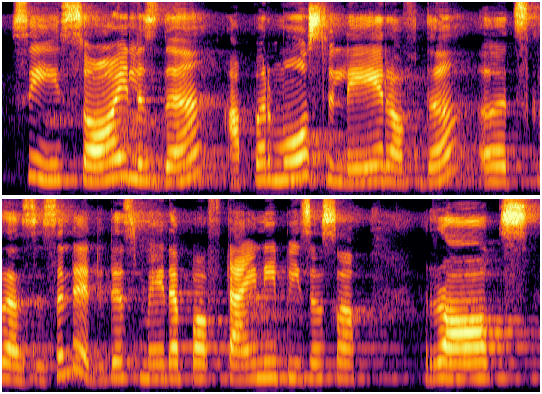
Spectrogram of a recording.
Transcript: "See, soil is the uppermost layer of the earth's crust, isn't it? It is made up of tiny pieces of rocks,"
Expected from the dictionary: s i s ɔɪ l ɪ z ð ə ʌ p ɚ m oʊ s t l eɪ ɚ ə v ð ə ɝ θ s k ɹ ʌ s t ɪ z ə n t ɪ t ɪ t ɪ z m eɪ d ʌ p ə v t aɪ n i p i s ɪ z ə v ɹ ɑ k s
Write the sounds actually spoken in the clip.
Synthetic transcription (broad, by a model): s i s ɔɪ l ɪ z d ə ʌ p ɚ m oʊ s t l eɪ ɚ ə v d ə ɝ t s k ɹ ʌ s ɪ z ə n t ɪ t ɪ t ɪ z m eɪ d ʌ p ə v t aɪ n i p i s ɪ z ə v ɹ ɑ k s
